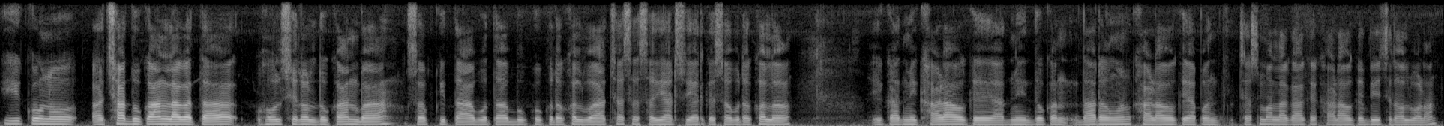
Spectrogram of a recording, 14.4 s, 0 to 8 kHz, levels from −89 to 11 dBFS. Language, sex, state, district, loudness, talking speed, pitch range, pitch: Bhojpuri, male, Bihar, Gopalganj, -24 LUFS, 165 wpm, 135-145 Hz, 140 Hz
